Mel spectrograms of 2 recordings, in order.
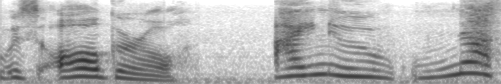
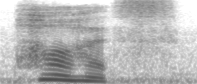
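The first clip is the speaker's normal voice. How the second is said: quiet; 6 semitones lower, 6 dB quieter than usual. Retold or imitated. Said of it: "And she said".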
